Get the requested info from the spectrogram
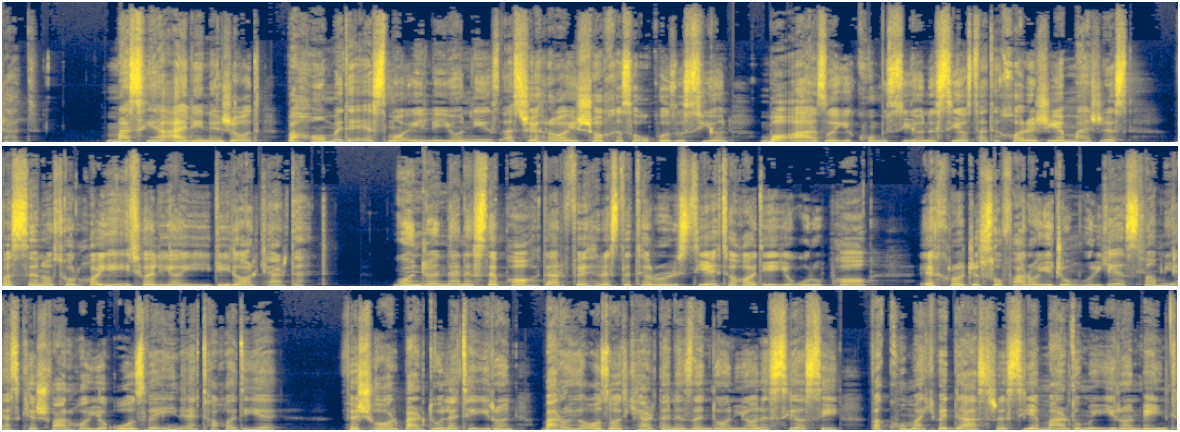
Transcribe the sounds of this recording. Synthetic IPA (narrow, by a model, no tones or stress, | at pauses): d̪̥ | mæsiːheʔæliːne̞ʒɒːd̪̥væhɒːme̞d̪e̞esmɒːʔilijonːiːzæ̰z̥t͡ʃʰe̞hɾehɒːje̞ʃɒːxe̞se̞ʔo̰pʰozisijon | bɒ̰ːʔæʔzɒːje̞kʰo̞misijo̞ne̞sijɒːsæt̪ʰe̞xɒːɾe̞d͡ʒije̞mæd͡ʒle̞s | væse̞nɒːt̪ʰo̞ɾhɒːje̞iːt̪ʰɒːlijɒːiːd̪iːd̪ɒːɾcʰæ̰ɾd̪æ̰nd̪̥ | ɡo̞nd͡ʒɒːnd̪æne̞se̞pʰɒːhd̪æɾfe̞hɾe̞st̪e̞t̪ʰe̞ɾo̞ɾist̪ijeːt̪ʰːe̞ɦɒːd̪ije̞je̞ʔoɾuːpʰɒː | ʔe̞xɾɒːd͡ʒe̞so̞fæɾɒːje̞d͡ʒomɦuːɾije̞ːslɒːmiːʔæ̰z̥cʰe̞ʃvæɾɦɒːje̞ʔozve̞iːne̞t̪ʰːe̞hɒːd̪iːje̞ | fe̞ʃɒːɾbæɾd̪oːlæt̪ʰe̞iːɾɒːnbæɾɒːjeɒːzɒːd̪̥cʰæɾd̪æne̞ze̞nd̪ɒːnijɒːne̞sijɒːsiːvækʰo̞mæcʰbe̞d̪æːst̪ɾesiːe̞mæɾd̪o̞me̞iːɾɒːnbe̞iːn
